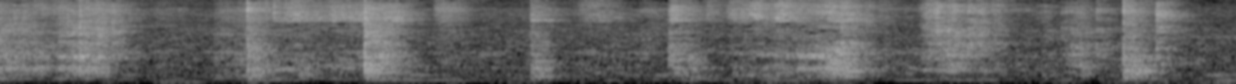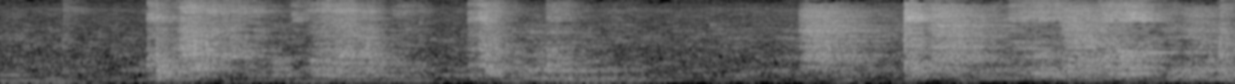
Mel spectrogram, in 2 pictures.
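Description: Milk with cardamom and bay leaf is stirred in a pot, a quiet run of repeated scraping and light metallic clinks of a spoon against the pot at an uneven, unhurried rhythm, close and faint.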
